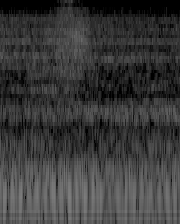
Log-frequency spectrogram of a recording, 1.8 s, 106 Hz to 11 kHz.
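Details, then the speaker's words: Jeep on a cold start with 10W-30 at almost 50 psi oil pressure: smooth, deep idle with no ticking; the lash adjusters are now quiet and were possibly just gummy. "It's got 530 in it, or 1030 in it, and we're sitting at almost 50 pounds of oil pressure on a cold start."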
